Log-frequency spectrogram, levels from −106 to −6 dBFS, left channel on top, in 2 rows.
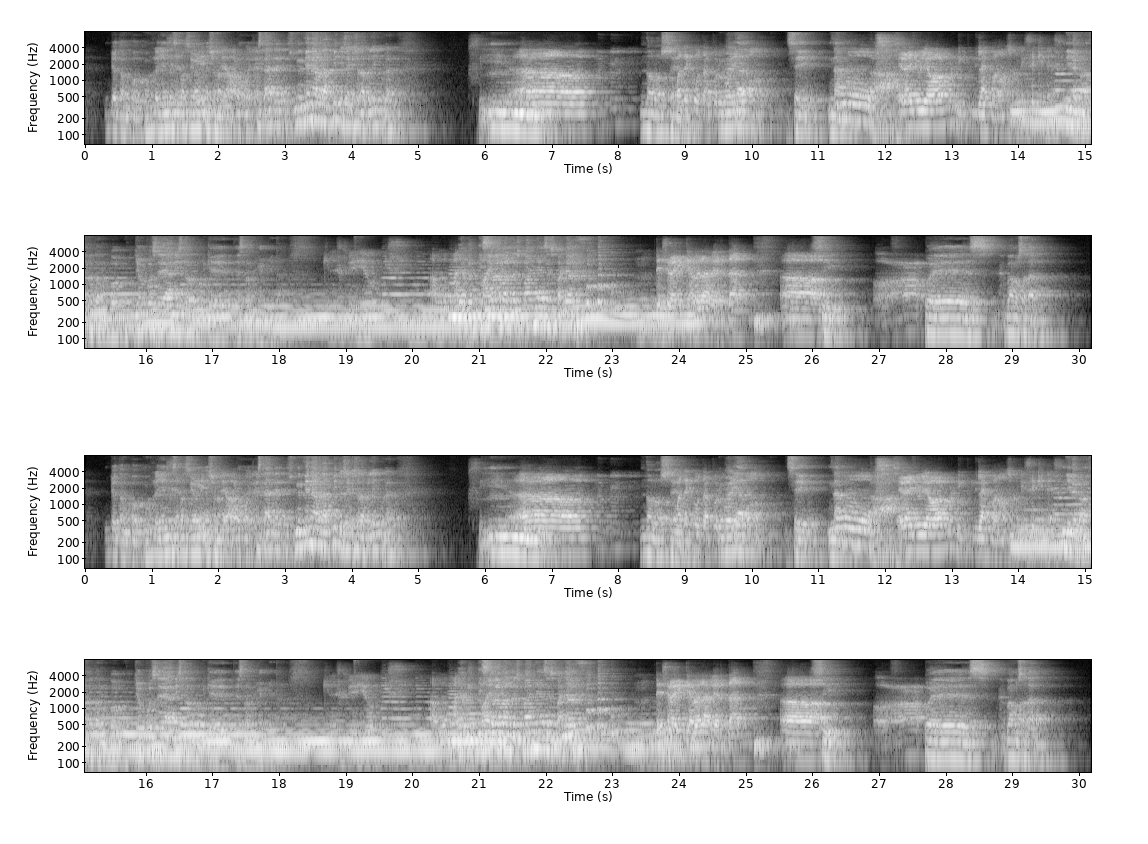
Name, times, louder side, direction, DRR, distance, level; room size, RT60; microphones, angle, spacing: voice 1, 0.3-4.9 5.9-6.9 8.3-8.9 9.5-9.9 10.5-10.8 11.2-11.4 11.8-12.3 14.7-18.4 20.7-22.9 25.1-25.2 26.0-26.3 27.7-29.3, right 1 dB, 35° right, -5 dB, 1.8 m, -23 dB
voice 2, 1.1-3.0 3.3-3.4 5.8-8.0 8.9-10.1 11.2-14.7 17.3-17.6 18.7-21.4 23.3-26.2 26.9-27.6, right 1 dB, 10° right, -3 dB, 1.0 m, -24 dB
sound 1, 13.9-24.2, right 1 dB, 65° right, 0.7 m, -21 dB
8.6 x 3.3 x 3.8 m, 1.1 s
head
